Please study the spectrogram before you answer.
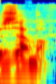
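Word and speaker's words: Dzama: Mais ça se prononce Zama, je l'ai appris dernièrement à Madagascar.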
